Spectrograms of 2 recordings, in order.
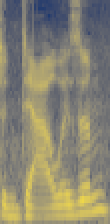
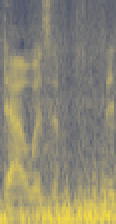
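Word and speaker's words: Taoism: different tosm is pronounced dosm and dosm is the same as taism it's the same thing it's just pronounced dosm the t is a d I think people think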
